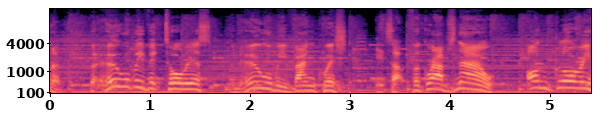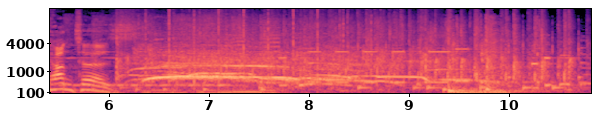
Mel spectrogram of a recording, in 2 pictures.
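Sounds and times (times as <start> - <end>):
speech: 0.0 - 7.8
crowd clapping and cheering: 6.1 - 10.8
crowd whoops: 6.2 - 9.4.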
